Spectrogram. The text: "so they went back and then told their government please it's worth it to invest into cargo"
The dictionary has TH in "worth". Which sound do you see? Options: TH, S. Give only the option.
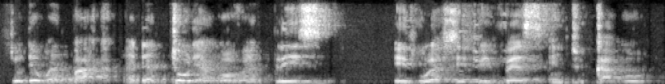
S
